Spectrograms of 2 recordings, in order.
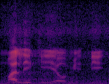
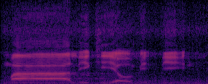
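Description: First: The first vowel of Maliki is short. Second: The first vowel of Maliki is long. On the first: It means king of the Day of Judgment. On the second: It means owner of the Day of Judgment.

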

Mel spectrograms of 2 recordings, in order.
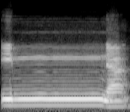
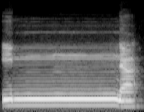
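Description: First: The double n is held with a nasal hum. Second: The same.

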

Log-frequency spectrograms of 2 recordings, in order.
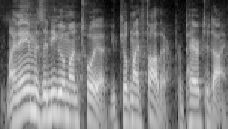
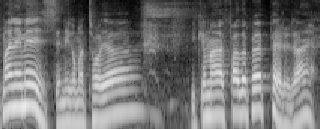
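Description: First: It is said with a normal inflection. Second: It is said with an odd inflection.

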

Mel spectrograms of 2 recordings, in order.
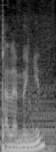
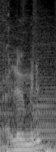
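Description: First: It is said with a British pronunciation. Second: It is said with an American pronunciation.

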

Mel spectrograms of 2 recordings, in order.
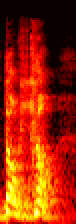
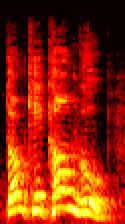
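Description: First: The name ends on Kong with no vowel. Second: The name ends with an added 'u' vowel. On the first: This is the English way of saying the name. "we just say, who's that? Donkey Kong" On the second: This is the Japanese way of saying the name. "it's not Donkey. It's Donkey Kongu"

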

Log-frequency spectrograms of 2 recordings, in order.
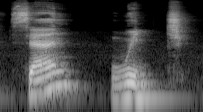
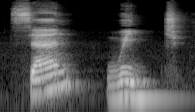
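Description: The two takes are said the same way.

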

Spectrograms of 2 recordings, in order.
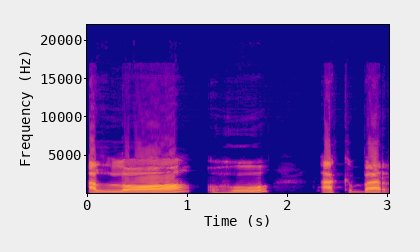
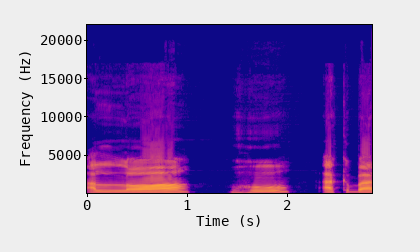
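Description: Both takes have the same delivery.

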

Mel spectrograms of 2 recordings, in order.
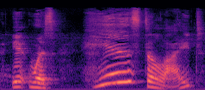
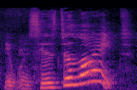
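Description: First: The word his is strong and stressed. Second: The word his is weak; delight carries stress. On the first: His enjoyment is contrasted with the dogs' enjoyment. "we make it big and strong because we want to emphasize something, because we want to contrast two ideas" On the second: The enjoyment belonged to him, with no contrast intended. "normally we don't stress the word his. We usually say"

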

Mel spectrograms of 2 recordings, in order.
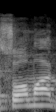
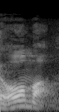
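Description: First: The word begins with an S sound. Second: The word begins with an H sound. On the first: This is the Indian form of the word. "When we say Soma" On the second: This is the Persian form of the word. "you pronounce it as H"

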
